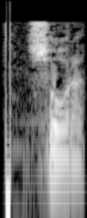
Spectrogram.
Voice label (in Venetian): "sora", Veneto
